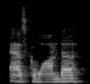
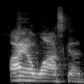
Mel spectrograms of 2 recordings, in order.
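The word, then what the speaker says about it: ayahuasca: Ascanda, is that how you say it? That that that the uh uh Siberian Americans like to smoke. Ah, Iawaska.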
